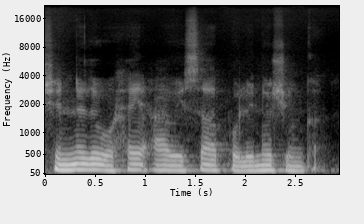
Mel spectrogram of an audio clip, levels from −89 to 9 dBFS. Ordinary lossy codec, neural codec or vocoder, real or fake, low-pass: none; codec, 44.1 kHz, 7.8 kbps, DAC; fake; none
